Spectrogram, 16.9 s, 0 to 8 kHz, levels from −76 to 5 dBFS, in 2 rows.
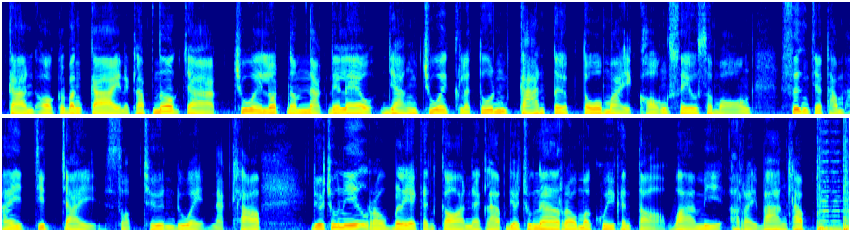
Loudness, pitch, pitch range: -24 LUFS, 130 Hz, 120-150 Hz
